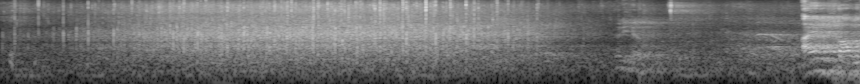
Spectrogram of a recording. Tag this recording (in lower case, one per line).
male speech
monologue
speech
